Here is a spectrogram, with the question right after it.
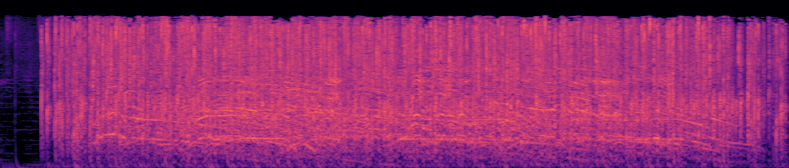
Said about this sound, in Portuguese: uma salva de palmas pro Guilherme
